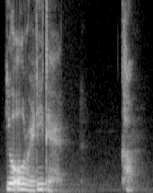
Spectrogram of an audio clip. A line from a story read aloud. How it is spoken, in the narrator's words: said coldly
